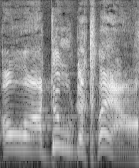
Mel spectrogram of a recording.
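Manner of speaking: hammy, exaggerated old-school cartoon Southern drawl, very high. Mocking how actors play Southerners on television, exaggerated cartoon Southern accent. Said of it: "stupid old school Yosemite Sam, Foghorn Leghorn Southern accents".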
